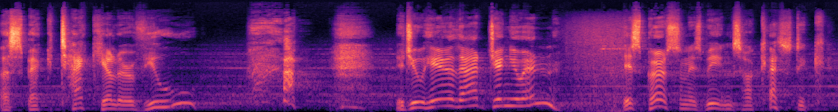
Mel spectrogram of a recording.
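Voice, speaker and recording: An actor playing an elderly general, a shrewd and wry grandfather with a measured, weighty, teasing manner, in a video game. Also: high voice, big pitch swings, pushed and bright, a little hiss or hum, exaggerated voice. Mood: amused, probing. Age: older.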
